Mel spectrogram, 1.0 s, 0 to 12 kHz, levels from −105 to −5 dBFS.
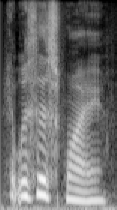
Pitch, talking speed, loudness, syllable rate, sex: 190 Hz, 245 wpm, -17 LUFS, 5.3 syllables/s, female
